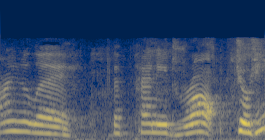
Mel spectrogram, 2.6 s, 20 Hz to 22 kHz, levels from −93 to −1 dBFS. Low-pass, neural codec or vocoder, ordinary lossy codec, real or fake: 7.2 kHz; none; MP3, 48 kbps; real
